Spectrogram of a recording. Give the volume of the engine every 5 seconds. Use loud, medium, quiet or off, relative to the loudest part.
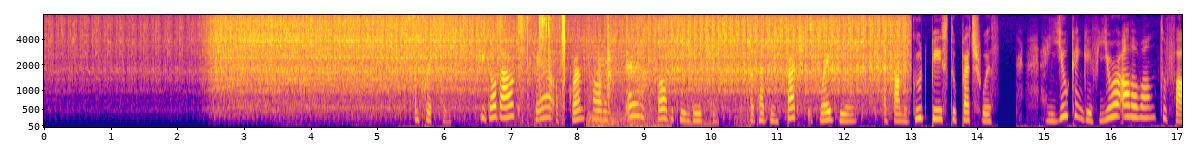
loud, loud, loud, off.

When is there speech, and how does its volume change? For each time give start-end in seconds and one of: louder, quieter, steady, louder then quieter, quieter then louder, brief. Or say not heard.
5.5-17.0 steady.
